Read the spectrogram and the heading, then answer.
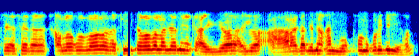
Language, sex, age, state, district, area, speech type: Assamese, male, 45-60, Assam, Barpeta, rural, conversation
